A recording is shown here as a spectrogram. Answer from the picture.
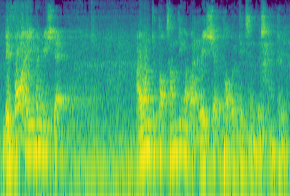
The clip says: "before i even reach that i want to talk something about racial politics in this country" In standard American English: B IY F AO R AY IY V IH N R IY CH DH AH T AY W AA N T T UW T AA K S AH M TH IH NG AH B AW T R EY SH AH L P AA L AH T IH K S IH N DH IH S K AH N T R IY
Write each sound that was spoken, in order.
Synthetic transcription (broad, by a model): B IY F AO AY IY V IH N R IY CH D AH T AY W AA N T T UW T AA K S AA M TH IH NG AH B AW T R EY SH AH L P AA L AH T IH K S IH N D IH S K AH N T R IY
